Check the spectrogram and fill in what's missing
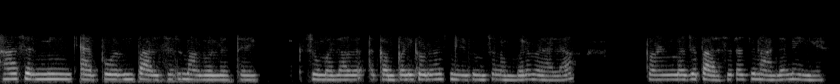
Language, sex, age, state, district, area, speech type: Marathi, female, 18-30, Maharashtra, Thane, urban, conversation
